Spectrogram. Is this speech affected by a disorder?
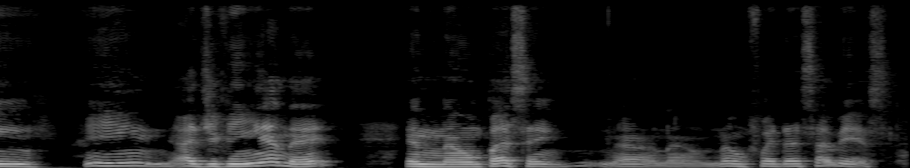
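Yes: amyotrophic lateral sclerosis; genetic form, earlier diagnosed hereditary spastic paraparesis, leg weakness; diagnosed about one month ago, progressive; increasingly impaired speech and walking.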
